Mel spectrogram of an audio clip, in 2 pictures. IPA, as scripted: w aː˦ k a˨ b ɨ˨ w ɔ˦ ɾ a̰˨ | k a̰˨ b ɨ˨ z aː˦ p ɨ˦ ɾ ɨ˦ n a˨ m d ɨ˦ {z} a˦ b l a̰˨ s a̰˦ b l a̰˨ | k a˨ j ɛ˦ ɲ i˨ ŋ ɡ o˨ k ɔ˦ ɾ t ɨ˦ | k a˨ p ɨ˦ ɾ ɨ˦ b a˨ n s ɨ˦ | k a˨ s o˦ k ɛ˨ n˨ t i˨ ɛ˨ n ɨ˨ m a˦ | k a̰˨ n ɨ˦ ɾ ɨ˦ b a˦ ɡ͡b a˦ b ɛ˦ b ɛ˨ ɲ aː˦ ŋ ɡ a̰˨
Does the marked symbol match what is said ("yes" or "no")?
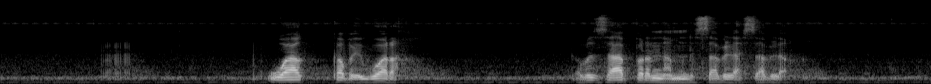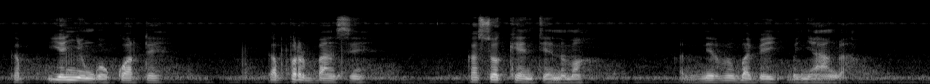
no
